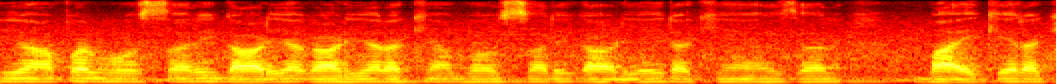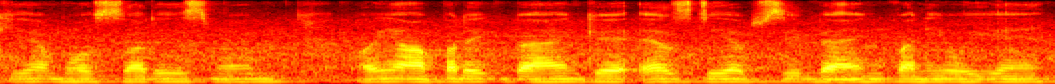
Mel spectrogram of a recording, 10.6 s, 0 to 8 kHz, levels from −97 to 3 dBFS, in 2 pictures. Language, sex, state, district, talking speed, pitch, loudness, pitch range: Hindi, male, Bihar, Purnia, 190 wpm, 95 Hz, -20 LUFS, 95-100 Hz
